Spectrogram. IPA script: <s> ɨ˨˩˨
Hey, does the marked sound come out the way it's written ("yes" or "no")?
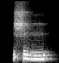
no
